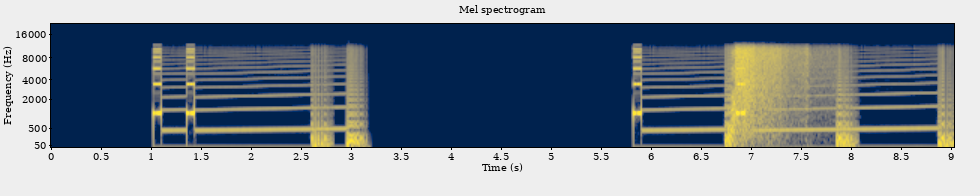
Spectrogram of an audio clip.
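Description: Electronic gunshots crack in short bursts.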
